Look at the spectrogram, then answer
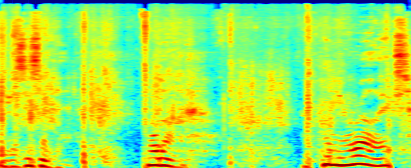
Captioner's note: hand scraping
